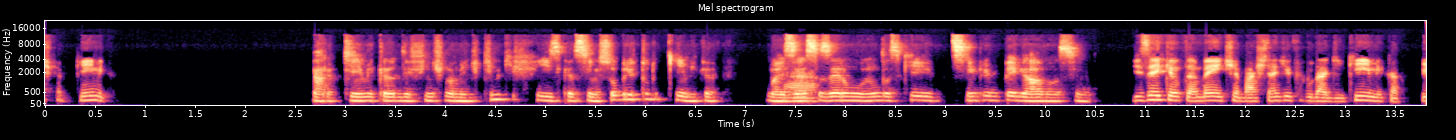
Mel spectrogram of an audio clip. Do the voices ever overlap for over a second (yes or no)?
no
